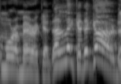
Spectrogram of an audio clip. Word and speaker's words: Garda: can you say it like the locals do? – Garda. – They say Garda.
